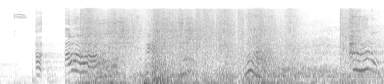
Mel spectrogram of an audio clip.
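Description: A loud magic blast crackles and roars.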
